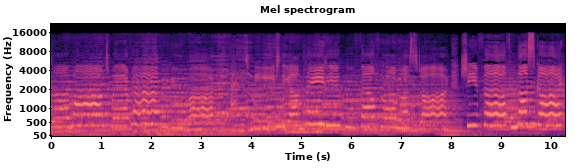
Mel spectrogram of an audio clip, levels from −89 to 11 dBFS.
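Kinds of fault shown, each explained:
No kinds of fault are heard in this clip.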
